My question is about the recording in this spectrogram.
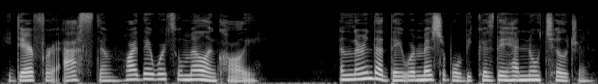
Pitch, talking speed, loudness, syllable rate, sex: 200 Hz, 200 wpm, -18 LUFS, 7.0 syllables/s, female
